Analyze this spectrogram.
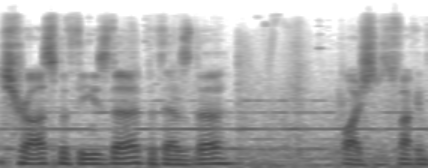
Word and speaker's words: Bethesda: Bethesda's always been trying to get this off, like, Bethesda has so ill, like, people do not trust Bethesda.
